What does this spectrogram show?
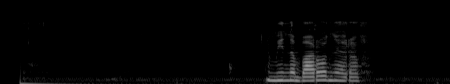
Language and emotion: Russian, neutral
